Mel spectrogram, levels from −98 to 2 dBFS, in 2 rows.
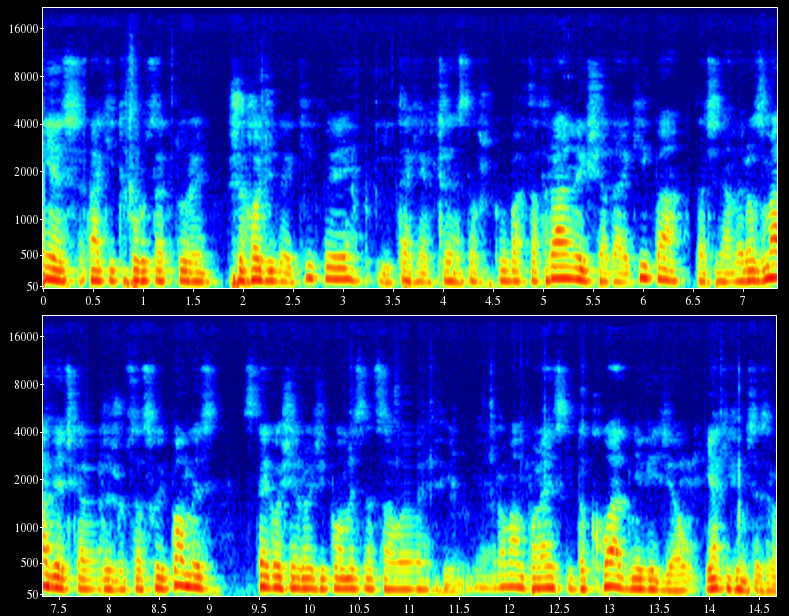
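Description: A call audio freeze occurs at 7.75 s and again at 10.94 s. Each time the last sound is stretched into a brief fading buzz or hiss, 122 ms and then 110 ms long, with no silence. The likely cause is delayed packets emptying the jitter buffer. The audio resumes where it stopped, so nothing is lost, but the playback delay grows by that amount.

A jitter buffer speed-up runs from 14.18 to 14.62 s. The receiver trims short pitch-period slices to shed the extra buffered delay, removing around 50 ms in total. The sound plays about 11% faster at unchanged pitch and comes across as hurried.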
